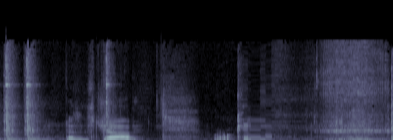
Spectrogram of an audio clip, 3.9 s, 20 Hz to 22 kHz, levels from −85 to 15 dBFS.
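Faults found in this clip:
Robotic sound from repeated short buffers, 2.45–2.79 s. Rigid metallic buzz at 100 Hz replaces the natural texture; the sound's rough contour survives. Probable component: receive-side jitter buffer or playout stage, likely starved of new audio. Mechanism: a short block, consistent with 10 ms, looped over most of the stretch while the real audio is skipped.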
